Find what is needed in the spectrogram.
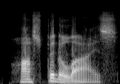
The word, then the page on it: Hospitalize: American English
